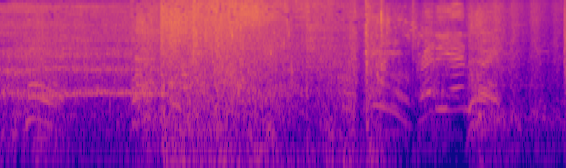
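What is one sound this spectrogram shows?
Fire bursts with a loud roar.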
